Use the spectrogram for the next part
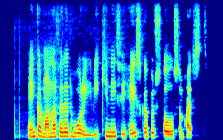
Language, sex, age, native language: Icelandic, female, 30-39, Icelandic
